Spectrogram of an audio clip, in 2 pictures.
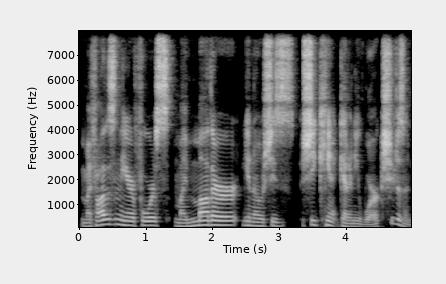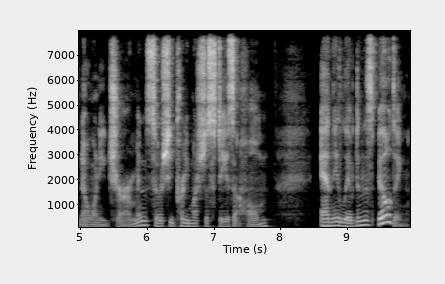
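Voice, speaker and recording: With lively intonation, a medium pitch, and normal speed, a man from the United States in his forties hosts a laid-back livestream. A little tipsy, he tells stories, reads chat, and rambles, repeating himself.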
